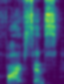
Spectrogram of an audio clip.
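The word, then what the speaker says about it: 5 SENS: It's called 5 Cents, and it says, and it's spelled 5 with the number 5 and then SENS.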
